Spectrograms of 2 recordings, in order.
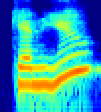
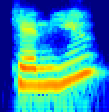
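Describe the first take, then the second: The two takes are said the same way.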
